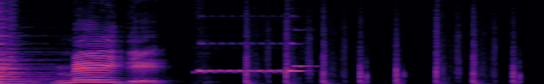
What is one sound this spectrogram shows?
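Rapid electronic beeps tick as a game score counts up.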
